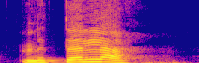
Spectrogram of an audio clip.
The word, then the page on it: Natafoa: Naka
